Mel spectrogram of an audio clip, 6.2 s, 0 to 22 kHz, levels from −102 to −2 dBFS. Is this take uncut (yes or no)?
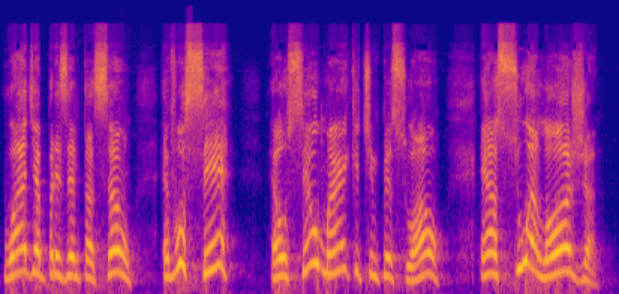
yes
